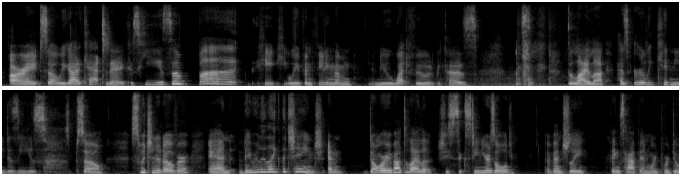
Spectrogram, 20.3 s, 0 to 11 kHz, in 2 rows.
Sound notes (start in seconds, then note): 7.7 pft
